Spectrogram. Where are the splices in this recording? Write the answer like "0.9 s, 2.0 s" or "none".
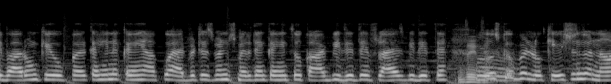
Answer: none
